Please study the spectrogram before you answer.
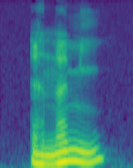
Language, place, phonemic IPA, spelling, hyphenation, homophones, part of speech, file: French, Paris, /a.mi/, ami, ami, amict / amicts / amie / amies / amis, noun, Fr-ami.ogg
- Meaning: friend (one who is affectionately attached to another)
